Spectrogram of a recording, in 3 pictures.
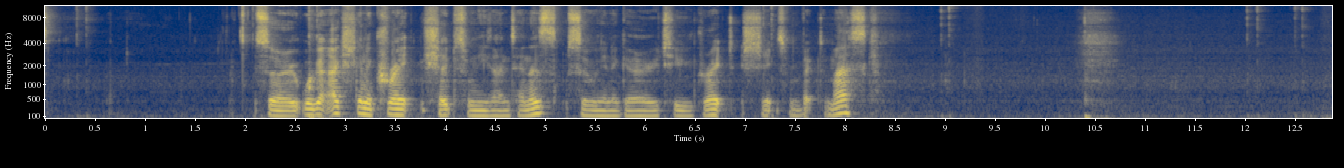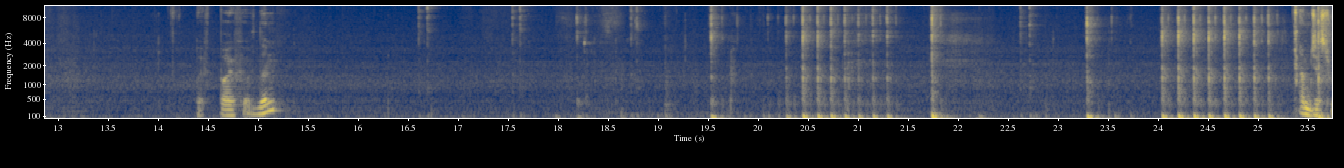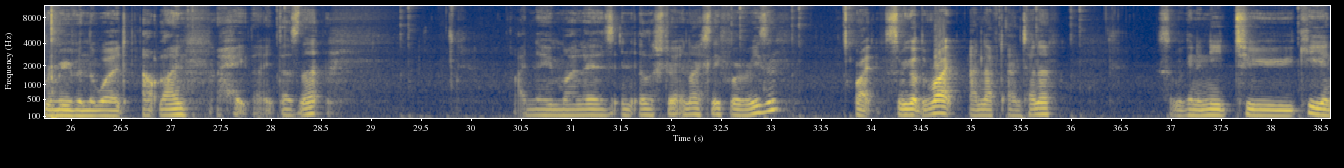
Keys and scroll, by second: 10.4 BackSpace, 18.1 BackSpace, 19.5 Return, 19.8 Right, 20.1 BackSpace, 21.7 Return, 23.5 Right, 24.0 BackSpace, 25.7 Return.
